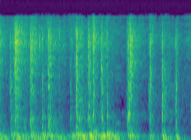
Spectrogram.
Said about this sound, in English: In the modest home of The Great Gildersleeve, there occurs a phenomenon peculiar to male youth. It is marked by the gentle pattering of feet.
